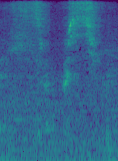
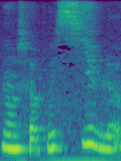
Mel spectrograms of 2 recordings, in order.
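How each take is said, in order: First: Barely breathed out in a whisper; whispered disbelief. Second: Said in the usual way. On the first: Real, not acted. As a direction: mutter it in a whisper, in shock. (chuchoté, incrédule)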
